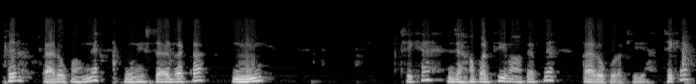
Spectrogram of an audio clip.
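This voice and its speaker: A man's voice: medium pitch, lively intonation, moderate pace, dark tone, husky, poor audio. A man teaching yoga, counting breaths and reassuring his viewers to go easy and rest when tired. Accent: Hindi. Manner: addresses viewers as friends repeatedly, counts breaths; reassuring, tells listeners to rest and not strain. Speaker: yoga instructor. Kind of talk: guided yoga class instruction.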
